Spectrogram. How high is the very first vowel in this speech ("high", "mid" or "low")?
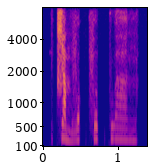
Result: low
